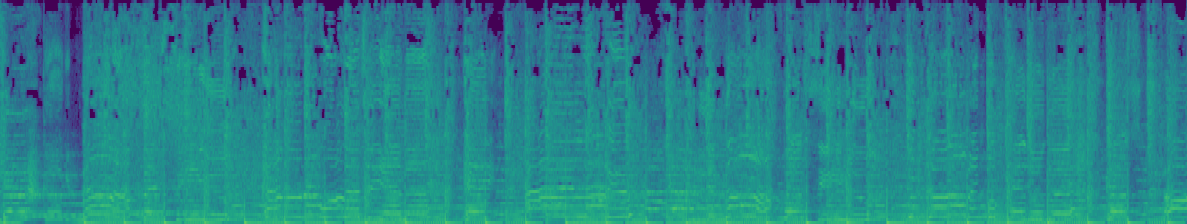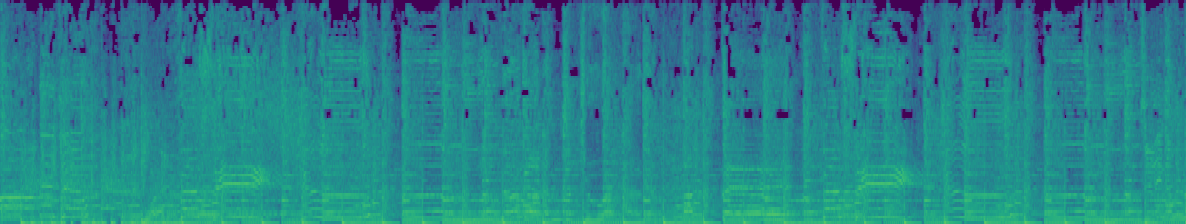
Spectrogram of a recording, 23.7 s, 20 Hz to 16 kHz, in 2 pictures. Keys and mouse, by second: 1.2 Tab, 2.6 ctrl+r, 3.0 a, 3.5 g, 6.0 click, 6.2 g, 7.5 Tab, 13.1-16.3 drag, 16.3 middle click, 17.9 Tab, 18.8 click, 19.1 x, 20.3 click, 20.6 x, 21.9 x.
